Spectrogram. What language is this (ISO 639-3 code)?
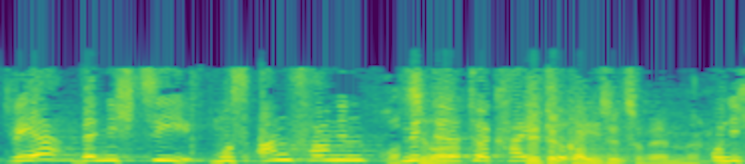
deu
